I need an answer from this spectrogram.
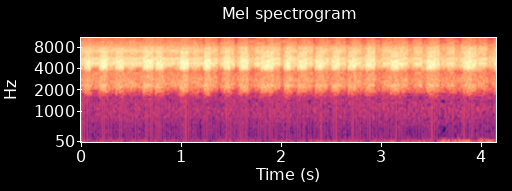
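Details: Brief stretch of midsummer cicada song from Greek pine woods: harsh, high buzzing that swells and fades in pulses about every fifth of a second, with a faint low thump at the very end.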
